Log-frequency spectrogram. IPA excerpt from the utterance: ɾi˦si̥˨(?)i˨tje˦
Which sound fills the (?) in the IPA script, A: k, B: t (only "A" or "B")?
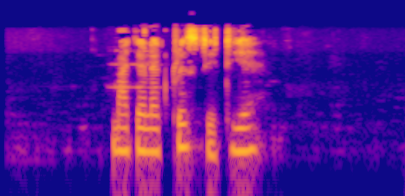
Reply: B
